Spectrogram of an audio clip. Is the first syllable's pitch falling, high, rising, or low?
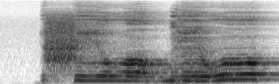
low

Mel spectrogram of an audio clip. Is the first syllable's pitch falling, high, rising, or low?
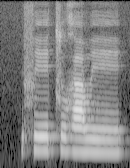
high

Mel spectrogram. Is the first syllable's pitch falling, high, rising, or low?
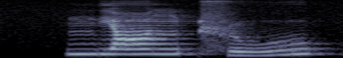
high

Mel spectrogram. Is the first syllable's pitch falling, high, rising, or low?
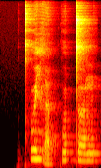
high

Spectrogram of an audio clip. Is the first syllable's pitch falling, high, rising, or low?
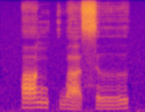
high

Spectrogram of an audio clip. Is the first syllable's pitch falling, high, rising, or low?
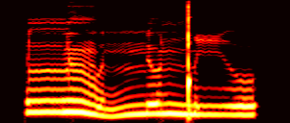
falling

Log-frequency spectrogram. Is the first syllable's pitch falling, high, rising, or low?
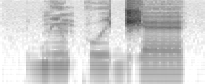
high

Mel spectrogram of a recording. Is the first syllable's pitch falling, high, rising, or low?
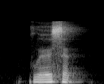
rising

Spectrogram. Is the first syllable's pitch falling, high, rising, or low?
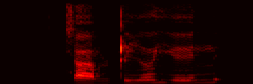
low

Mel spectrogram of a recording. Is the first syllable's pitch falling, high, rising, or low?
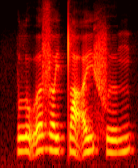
rising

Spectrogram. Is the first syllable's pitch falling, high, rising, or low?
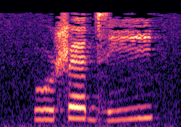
low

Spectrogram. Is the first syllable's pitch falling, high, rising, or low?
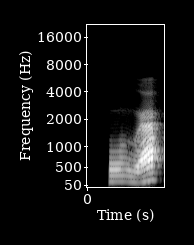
rising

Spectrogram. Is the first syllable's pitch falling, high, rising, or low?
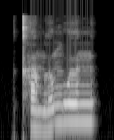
low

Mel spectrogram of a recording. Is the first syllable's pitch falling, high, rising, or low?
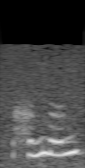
rising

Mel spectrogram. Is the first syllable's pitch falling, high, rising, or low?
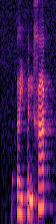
low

